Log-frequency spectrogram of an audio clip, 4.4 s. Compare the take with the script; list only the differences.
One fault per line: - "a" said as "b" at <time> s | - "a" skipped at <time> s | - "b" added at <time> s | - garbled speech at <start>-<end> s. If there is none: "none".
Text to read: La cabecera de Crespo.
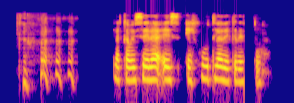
- "es Ejutla" added at 2.4 s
